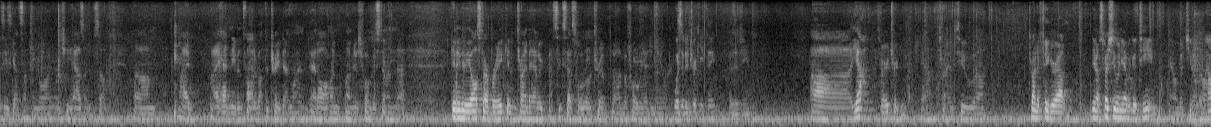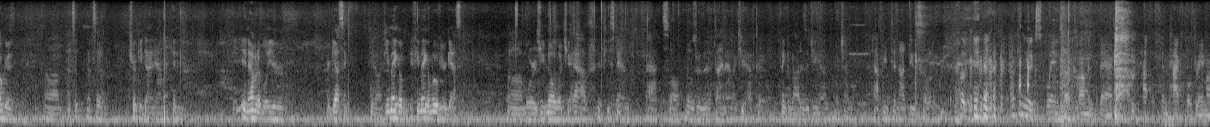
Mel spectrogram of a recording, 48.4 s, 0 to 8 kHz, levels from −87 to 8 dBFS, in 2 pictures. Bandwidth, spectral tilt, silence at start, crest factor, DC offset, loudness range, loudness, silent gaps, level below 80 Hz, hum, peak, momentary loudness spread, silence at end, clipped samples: 8 kHz; -5.5 dB/octave; 0 s; 24 dB; under 0.1%; 9 LU; -26 LUFS; none; -44 dBFS; none; -2 dBFS; 14 LU; 0 s; under 0.1%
